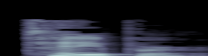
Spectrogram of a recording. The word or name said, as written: taper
